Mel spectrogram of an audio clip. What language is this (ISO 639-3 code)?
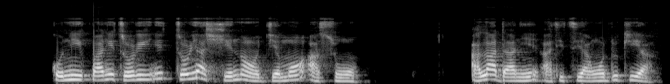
yor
